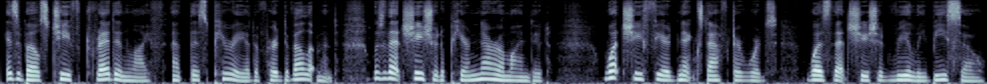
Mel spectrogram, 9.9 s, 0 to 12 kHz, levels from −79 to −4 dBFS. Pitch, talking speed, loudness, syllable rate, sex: 175 Hz, 180 wpm, -20 LUFS, 5.0 syllables/s, female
